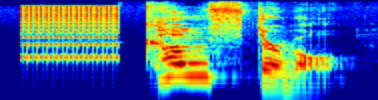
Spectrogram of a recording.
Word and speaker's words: comfortable: Comfortable. Comfortable. Primary stress is on the first syllable. It's not comfortable.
